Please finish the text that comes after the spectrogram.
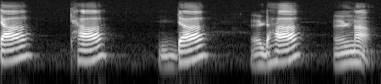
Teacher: मूर्धा और जीभ के स्पर्श से उच्चारित होते हैं, अतः इन्हें मूर्धन्य व्यंजन कहते हैं।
